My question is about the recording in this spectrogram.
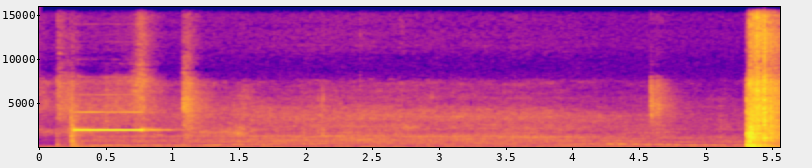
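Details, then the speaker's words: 2016 Kia Sorento power liftgate after replacing the tailgate latch and actuator, height reset to fully extended: a smooth, even motor hum for about five seconds, then one solid latch thump. The liftgate closes normally. "it comes down just like it's supposed [Music] to and goes back up like it's supposed to making everybody happy"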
